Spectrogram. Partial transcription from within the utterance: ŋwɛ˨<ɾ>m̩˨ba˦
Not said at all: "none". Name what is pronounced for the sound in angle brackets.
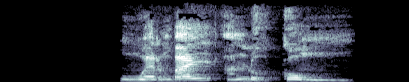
ɾ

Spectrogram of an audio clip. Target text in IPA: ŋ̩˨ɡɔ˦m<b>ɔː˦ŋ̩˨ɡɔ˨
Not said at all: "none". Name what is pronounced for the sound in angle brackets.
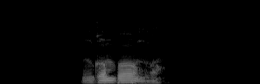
b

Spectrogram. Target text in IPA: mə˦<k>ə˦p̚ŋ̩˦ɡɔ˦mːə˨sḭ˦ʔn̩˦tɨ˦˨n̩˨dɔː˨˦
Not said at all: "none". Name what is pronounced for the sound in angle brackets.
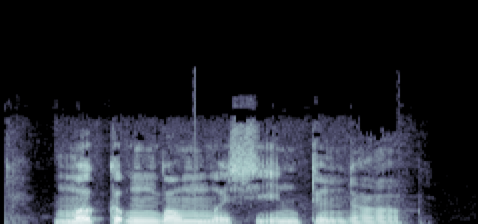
k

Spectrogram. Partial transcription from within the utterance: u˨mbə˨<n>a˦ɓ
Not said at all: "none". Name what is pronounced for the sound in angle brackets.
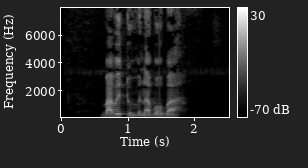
n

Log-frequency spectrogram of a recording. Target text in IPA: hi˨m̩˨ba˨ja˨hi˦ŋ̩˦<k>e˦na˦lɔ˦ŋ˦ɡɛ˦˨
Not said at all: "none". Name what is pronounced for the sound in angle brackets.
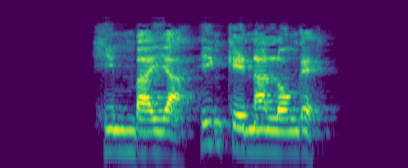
k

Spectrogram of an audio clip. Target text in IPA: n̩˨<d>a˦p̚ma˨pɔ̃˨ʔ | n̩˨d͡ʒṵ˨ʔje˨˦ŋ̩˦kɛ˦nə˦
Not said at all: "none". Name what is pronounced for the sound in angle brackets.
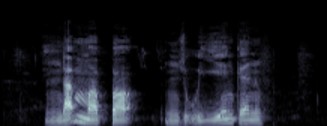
d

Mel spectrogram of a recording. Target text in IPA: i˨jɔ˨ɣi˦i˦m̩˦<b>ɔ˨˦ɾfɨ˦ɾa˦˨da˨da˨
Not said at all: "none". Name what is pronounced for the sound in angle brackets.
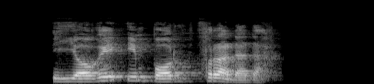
p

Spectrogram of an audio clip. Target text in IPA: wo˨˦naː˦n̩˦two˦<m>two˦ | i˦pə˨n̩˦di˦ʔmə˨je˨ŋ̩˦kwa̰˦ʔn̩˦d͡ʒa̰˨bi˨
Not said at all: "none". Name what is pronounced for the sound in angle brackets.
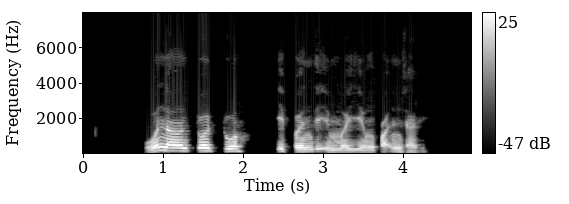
none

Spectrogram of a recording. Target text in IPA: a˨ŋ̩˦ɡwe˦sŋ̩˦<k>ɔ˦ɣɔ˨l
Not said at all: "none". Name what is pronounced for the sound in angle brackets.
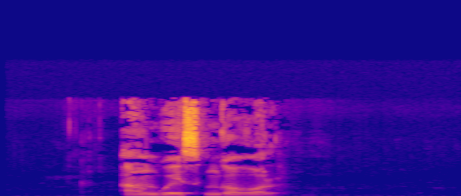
ɡ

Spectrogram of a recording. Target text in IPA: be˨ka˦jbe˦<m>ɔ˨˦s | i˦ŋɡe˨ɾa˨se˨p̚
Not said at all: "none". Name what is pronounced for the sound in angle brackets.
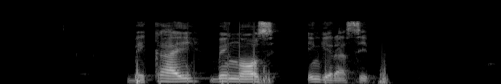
ŋ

